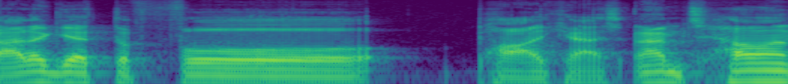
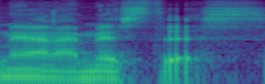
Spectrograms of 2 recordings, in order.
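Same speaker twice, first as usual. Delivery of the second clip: almost whispered mutter under the breath; 5 semitones lower, 11 dB quieter than usual. Describing a player's reaction while a coach talks, retelling a muttered aside. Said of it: "say something like under his breath".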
